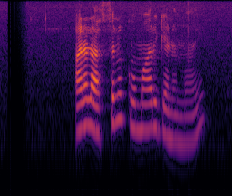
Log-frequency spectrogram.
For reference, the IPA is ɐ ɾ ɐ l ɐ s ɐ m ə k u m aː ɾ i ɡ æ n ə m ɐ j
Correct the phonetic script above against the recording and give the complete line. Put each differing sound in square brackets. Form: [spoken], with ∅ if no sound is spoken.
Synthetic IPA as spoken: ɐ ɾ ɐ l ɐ s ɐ [n] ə k u m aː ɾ i ɡ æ n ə m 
